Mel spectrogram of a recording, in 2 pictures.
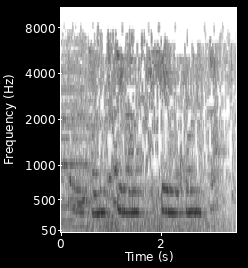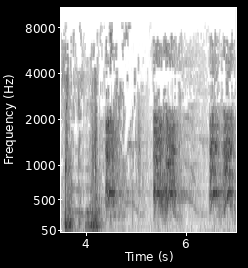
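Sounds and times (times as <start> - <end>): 
people talking at a village elders' gathering: 0.1 - 5.2
dog barking as guests arrive at a village elders' gathering: 4.4 - 6.9.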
